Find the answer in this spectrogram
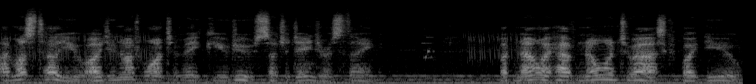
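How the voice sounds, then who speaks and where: Over loud background noise, a man puts on a cartoonish character voice, very deep and low, at a moderate pace. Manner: formal, measured, polite.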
